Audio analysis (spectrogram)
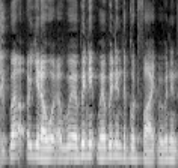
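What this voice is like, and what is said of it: Birmingham (Brummie) English accent. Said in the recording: “the Brummy accent? ... it's a lovely accent.”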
